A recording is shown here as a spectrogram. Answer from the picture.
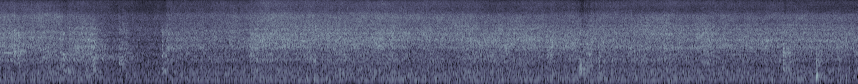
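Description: Chicken strips sizzling loudly in a screaming-hot wok as a metal spatula stirs and tosses them, with a few sharp clicks and scrapes of the spatula against the wok.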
